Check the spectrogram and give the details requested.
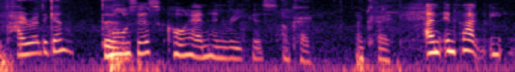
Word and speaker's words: Henriques: We were always pronounced my last name Henrikus. When I came here, the Portuguese pronounce and it's their name. It's Henrik. Henrik. Henrik.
